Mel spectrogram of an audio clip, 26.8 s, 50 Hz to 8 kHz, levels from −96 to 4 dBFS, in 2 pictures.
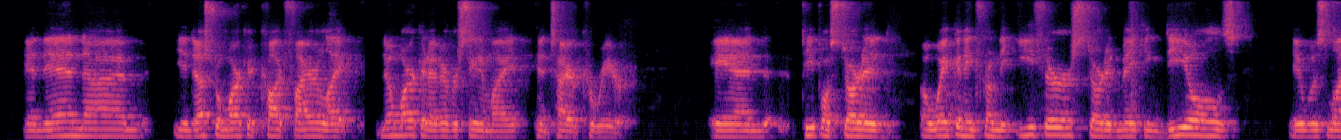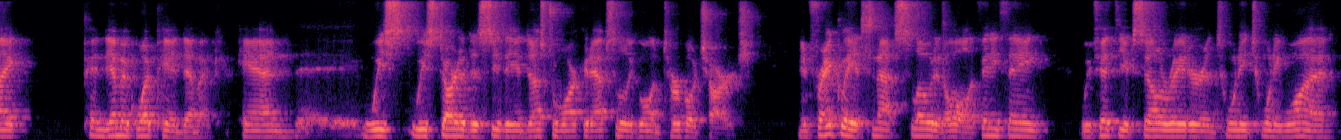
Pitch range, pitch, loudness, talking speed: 130-150 Hz, 135 Hz, -27 LUFS, 140 wpm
